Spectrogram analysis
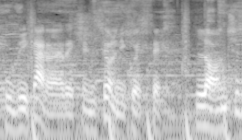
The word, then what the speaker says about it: Launch: Andrea, ma da queste Brooks Launch si pronuncia proprio così, anche se da quanto ho capito il dottor Soffientini preferisce farla all'italiana.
